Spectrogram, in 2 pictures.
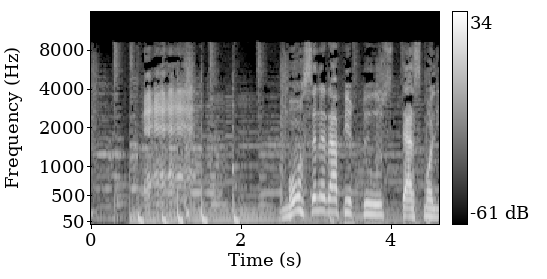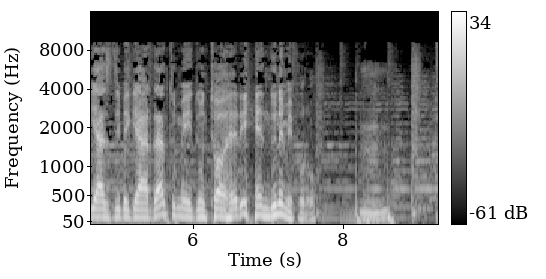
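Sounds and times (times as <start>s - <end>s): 
sheep bleating loudly: 0.6s - 1.6s
speech: 0.7s - 1.7s, 2.6s - 8.4s.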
